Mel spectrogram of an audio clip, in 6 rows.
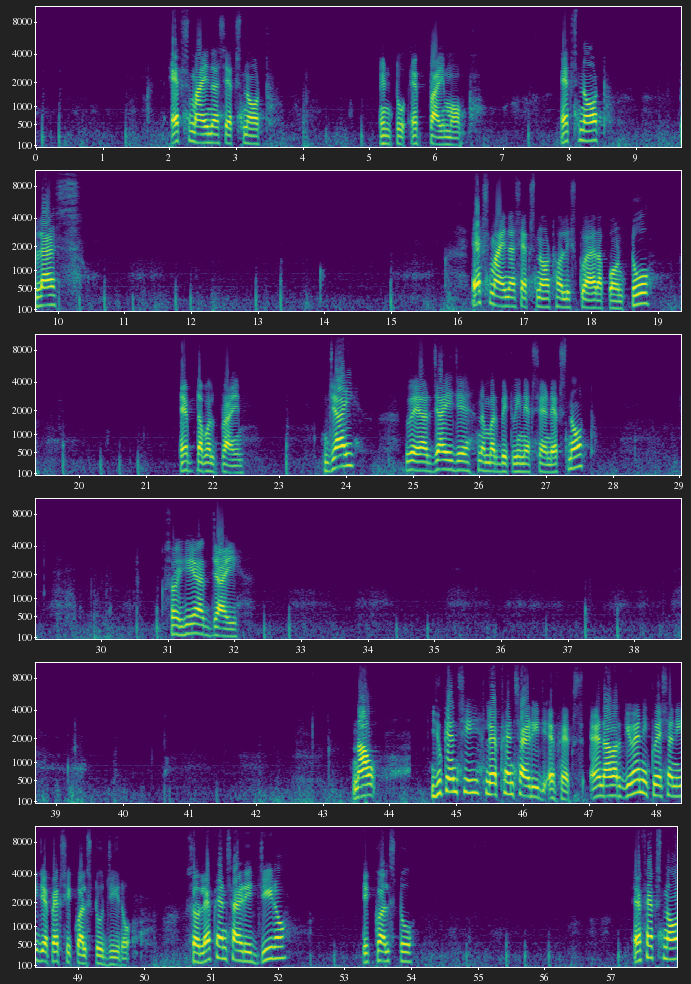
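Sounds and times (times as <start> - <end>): pen tapping on whiteboard: 0.0 - 1.6, 10.7 - 13.6, 14.3 - 15.3, 36.7 - 38.2, 54.8 - 57.4
marker writing on whiteboard: 0.0 - 8.6, 9.7 - 15.6, 19.4 - 21.2, 22.2 - 23.8, 30.4 - 33.1, 34.4 - 35.2, 35.8 - 39.5, 52.5 - 53.1, 54.8 - 58.0.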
